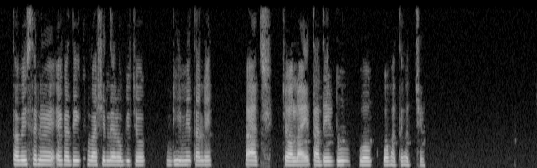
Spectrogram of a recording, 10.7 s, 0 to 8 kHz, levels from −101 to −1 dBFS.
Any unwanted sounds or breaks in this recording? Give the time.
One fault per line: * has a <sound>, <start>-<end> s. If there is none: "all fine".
all fine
